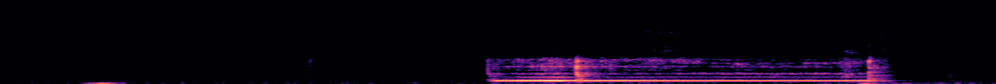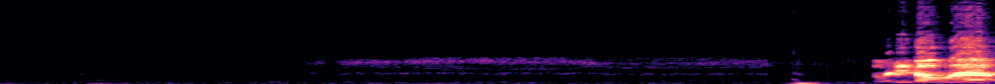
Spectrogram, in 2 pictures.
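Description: A steady electronic phone tone sounds for about two seconds, bracketed by faint clicks, as a telephone call is placed and rings through; near the end a brief burst of noise suggests the line picking up.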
